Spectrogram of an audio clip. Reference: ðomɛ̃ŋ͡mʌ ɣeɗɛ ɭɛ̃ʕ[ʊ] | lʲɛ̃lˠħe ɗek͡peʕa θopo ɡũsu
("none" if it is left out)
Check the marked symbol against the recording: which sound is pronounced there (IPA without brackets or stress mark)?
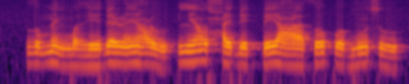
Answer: u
